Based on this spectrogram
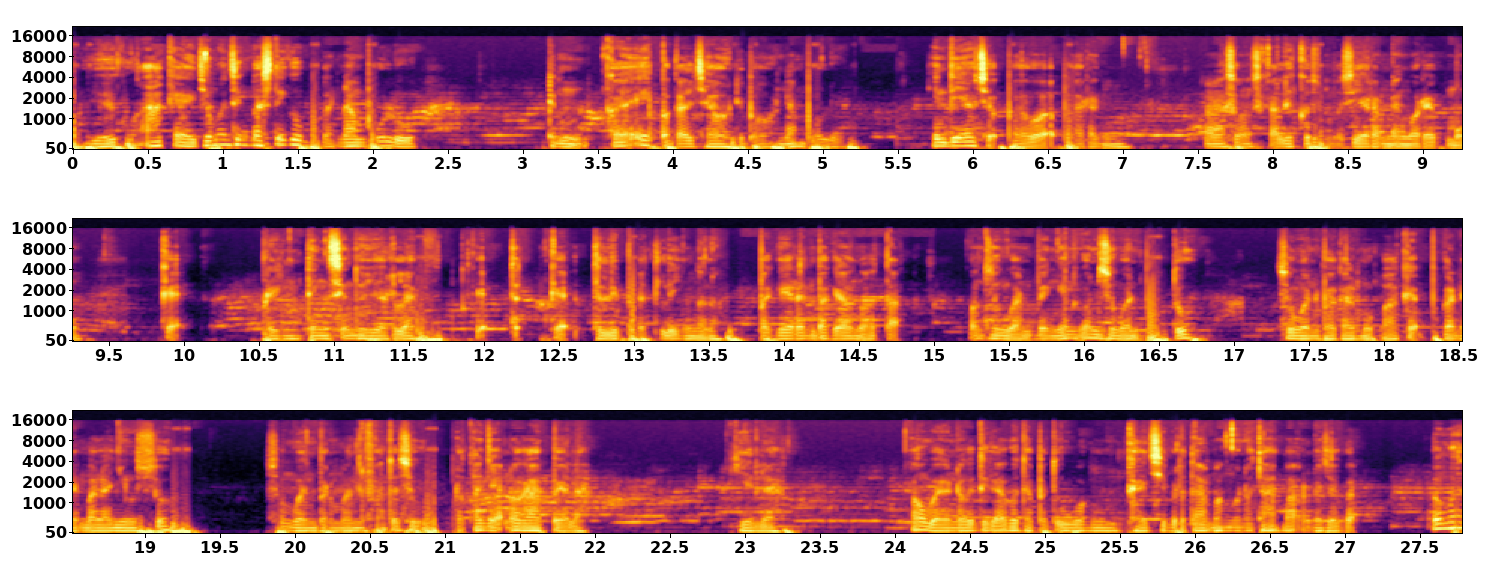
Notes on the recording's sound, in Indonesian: maap audio jelek.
